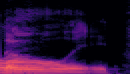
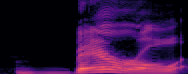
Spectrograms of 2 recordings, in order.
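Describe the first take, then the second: First: The name is said with one syllable. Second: The name is said with two syllables. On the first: This is how some locals say the name. The speaker calls it wrong. "crazy people would say, no, it's Burl" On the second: This is the officially decided pronunciation. The speaker calls it right. "the World Meteorological Society ... tells us what the pronunciation is"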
